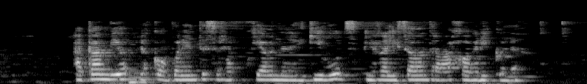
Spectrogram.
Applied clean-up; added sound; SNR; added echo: classical method WPE with log-MMSE.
